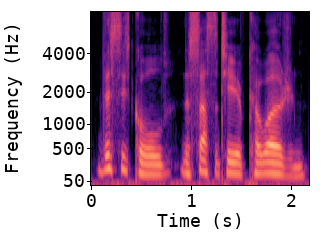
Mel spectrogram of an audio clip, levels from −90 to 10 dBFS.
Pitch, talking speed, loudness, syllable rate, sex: 140 Hz, 165 wpm, -17 LUFS, 5.5 syllables/s, male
